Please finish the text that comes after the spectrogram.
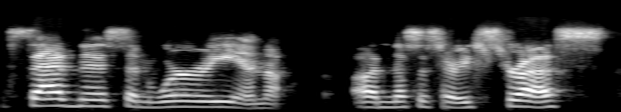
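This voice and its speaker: A woman's voice: mid-range voice, fairly even intonation, moderate pace, dry recording. A woman hosting a podcast, chatting casually and putting questions to a guest. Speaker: podcast host asking questions. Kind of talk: casual chat. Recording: slightly dull, lo-fi sound.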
